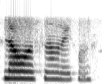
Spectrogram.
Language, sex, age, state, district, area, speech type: Kashmiri, female, 45-60, Jammu and Kashmir, Baramulla, rural, conversation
